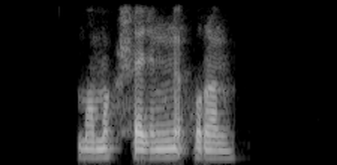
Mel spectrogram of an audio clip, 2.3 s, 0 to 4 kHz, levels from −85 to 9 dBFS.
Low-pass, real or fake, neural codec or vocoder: 3.6 kHz; real; none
